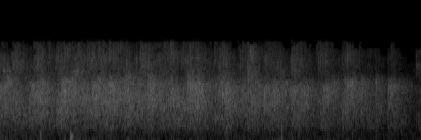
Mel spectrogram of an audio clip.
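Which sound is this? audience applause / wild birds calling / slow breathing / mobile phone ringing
audience applause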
